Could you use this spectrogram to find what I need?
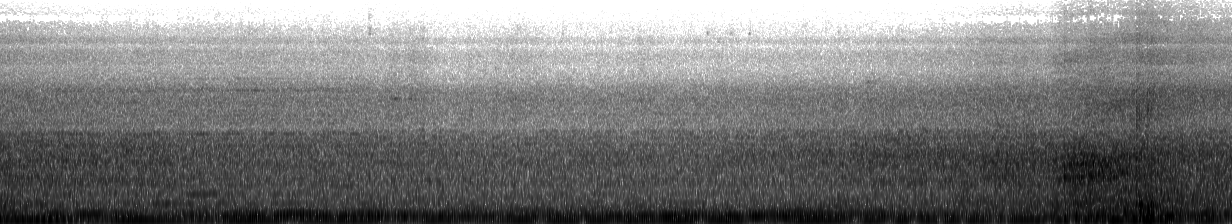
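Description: Wind rustles through the leaves of tall trees outdoors.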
